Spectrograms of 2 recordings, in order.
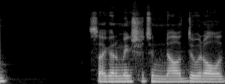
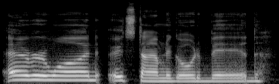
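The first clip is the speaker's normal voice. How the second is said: calling bedtime; 6 dB louder than usual. Acted. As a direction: sing out bedtime like a camp counselor. Announcing bedtime to chat.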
